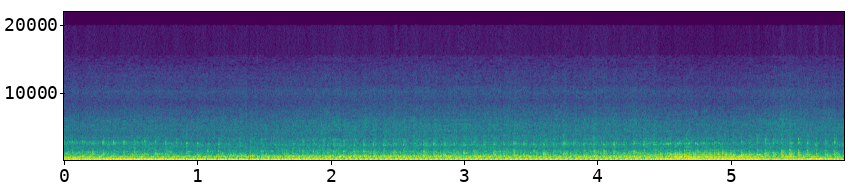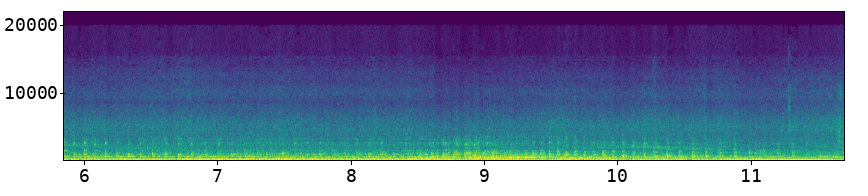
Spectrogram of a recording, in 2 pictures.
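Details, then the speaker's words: 2006 Mazdaspeed 6 after using 2-step launch control: deep lumpy uneven idle with dropped pulses, engine shaking; bad misfire, owner suspects a blown coil pack. "I don't know if you can tell there, but there's like a misfire, like a pretty bad one. Yeah, even the engine was doing one of these jobs."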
